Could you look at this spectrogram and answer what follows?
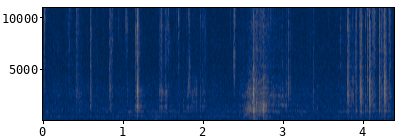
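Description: Lipstick cases being handled and sorted in a slotted drawer organizer: scattered light clicks of the cases and caps, with a denser clatter a little past the middle and again near the end as several are moved together.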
